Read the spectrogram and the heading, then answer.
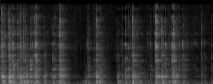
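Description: Faint clinking and scraping of a utensil against a pan while chipotle garlic seasoning is stirred in, coming in short, irregular bursts separated by brief pauses.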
